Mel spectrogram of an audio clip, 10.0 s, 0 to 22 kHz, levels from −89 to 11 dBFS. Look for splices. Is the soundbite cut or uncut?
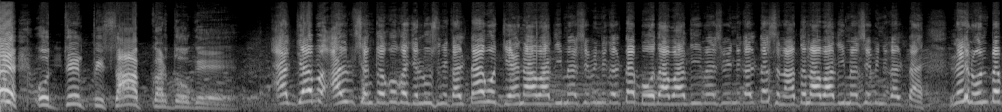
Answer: cut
